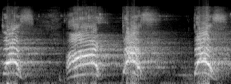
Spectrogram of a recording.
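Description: Barking: three short, loud, high yelps about half a second apart, each rising and falling in pitch.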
